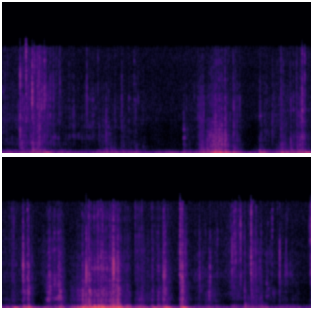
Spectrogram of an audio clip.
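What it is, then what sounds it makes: Dry soap bar scraped with a blade. A thin, solid bar of dry cream olive oil soap held in the palm is scraped and cut with a metal blade. It gives irregular, dry, crumbly scraping and patter with a low, muffled body, swelling into louder bursts around the middle before easing off.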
